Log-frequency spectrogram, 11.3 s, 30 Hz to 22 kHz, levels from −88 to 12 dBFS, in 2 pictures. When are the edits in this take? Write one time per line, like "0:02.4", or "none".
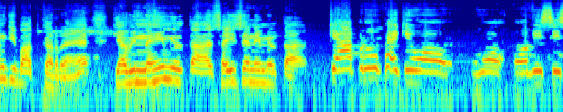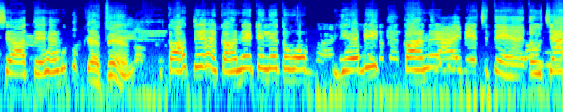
none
